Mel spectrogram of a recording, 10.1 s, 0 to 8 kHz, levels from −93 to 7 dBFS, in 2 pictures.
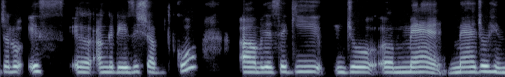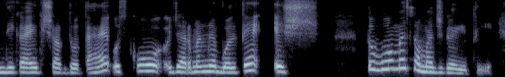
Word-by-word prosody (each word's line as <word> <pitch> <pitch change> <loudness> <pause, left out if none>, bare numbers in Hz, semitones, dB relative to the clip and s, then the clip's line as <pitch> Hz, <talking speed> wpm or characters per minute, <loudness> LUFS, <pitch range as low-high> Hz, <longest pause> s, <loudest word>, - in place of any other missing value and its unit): चलो 210 0 +1
इस 220 0 +3 0.3
अ, - - +2 0.2
अंग्रेज़ी 190 +1 +2
शब्द 185 -4 -4
को 300 +11 +1 0.5
अब 195 -1 +3
जैसे 195 +1 +4
कि 210 +1 -3 0.2
जो 195 +1 +3
अ, 195 0 -1
मैं, 195 -2 +1
मैं 195 +2 +1
जो 220 +2 +6
हिंदी 190 -3 0
का 190 +1 -3
एक 185 0 -1
शब्द 175 -3 -6
होता 165 0 -5
है, 250 - +1
उसको 235 +2 +1
जर्मन 200 +1 0
में 215 -1 +2
बोलते 185 +5 +2
हैं 260 - +1 0.2
इश। 200 - -5 0.5
तो 300 - +1
वो 305 +3 +2
मैं 345 +2 +2
समझ 215 - 0
गई 160 -4 -1
थी, - - -16
195 Hz, 190 wpm, -24 LUFS, 185-215 Hz, 0.5 s, जो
